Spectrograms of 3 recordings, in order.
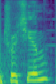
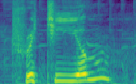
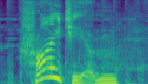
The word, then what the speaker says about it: tritium: It can be pronounced in one of two ways, tritium or tritium. The pronunciation tritium is incorrect, and anyone heard using this form must try harder.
